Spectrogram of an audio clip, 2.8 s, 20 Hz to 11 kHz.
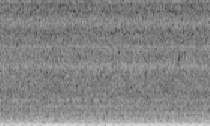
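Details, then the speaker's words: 1971 Ford Mustang Sportsroof (351 hashtag), first run after sitting 13–14 years, no coolant in it: steady, even idle with smooth low beat, no knocks or misses; slight blow-by noted. Normal idle, engine sounds healthy. "Got a little surface rust around it, but it ain't a bad old car, to be honest with you. That sounds pretty good."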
